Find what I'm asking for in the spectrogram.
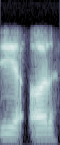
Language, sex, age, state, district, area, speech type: Hindi, male, 18-30, Bihar, Vaishali, rural, conversation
